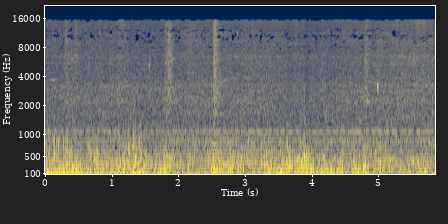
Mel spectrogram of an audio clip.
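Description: Mumbai suburban electric local train running along the track, heard from on board: a steady low rumble of wheels on the rails, with a couple of sharp clicks about two seconds in.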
